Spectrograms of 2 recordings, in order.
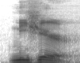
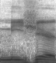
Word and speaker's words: Niger: don't know what is ner they think that you're just pronouncing Nigeria wrong yes you say no there's a nerian and there's a Nigerian yes two different people they look alike they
